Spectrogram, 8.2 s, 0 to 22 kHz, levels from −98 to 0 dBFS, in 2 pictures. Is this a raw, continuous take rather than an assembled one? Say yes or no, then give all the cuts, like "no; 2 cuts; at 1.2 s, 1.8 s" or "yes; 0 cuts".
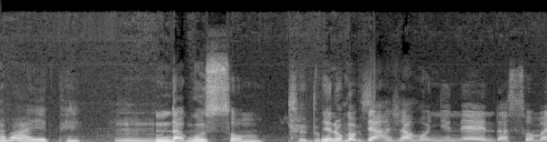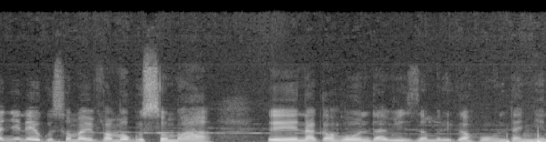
no; 1 cut; at 2.2 s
